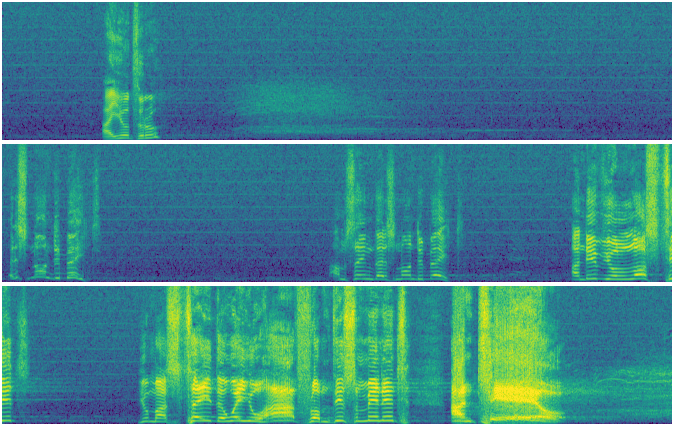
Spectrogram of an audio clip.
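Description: A young man preaches with animation through a microphone and loudspeakers, pausing between phrases.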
